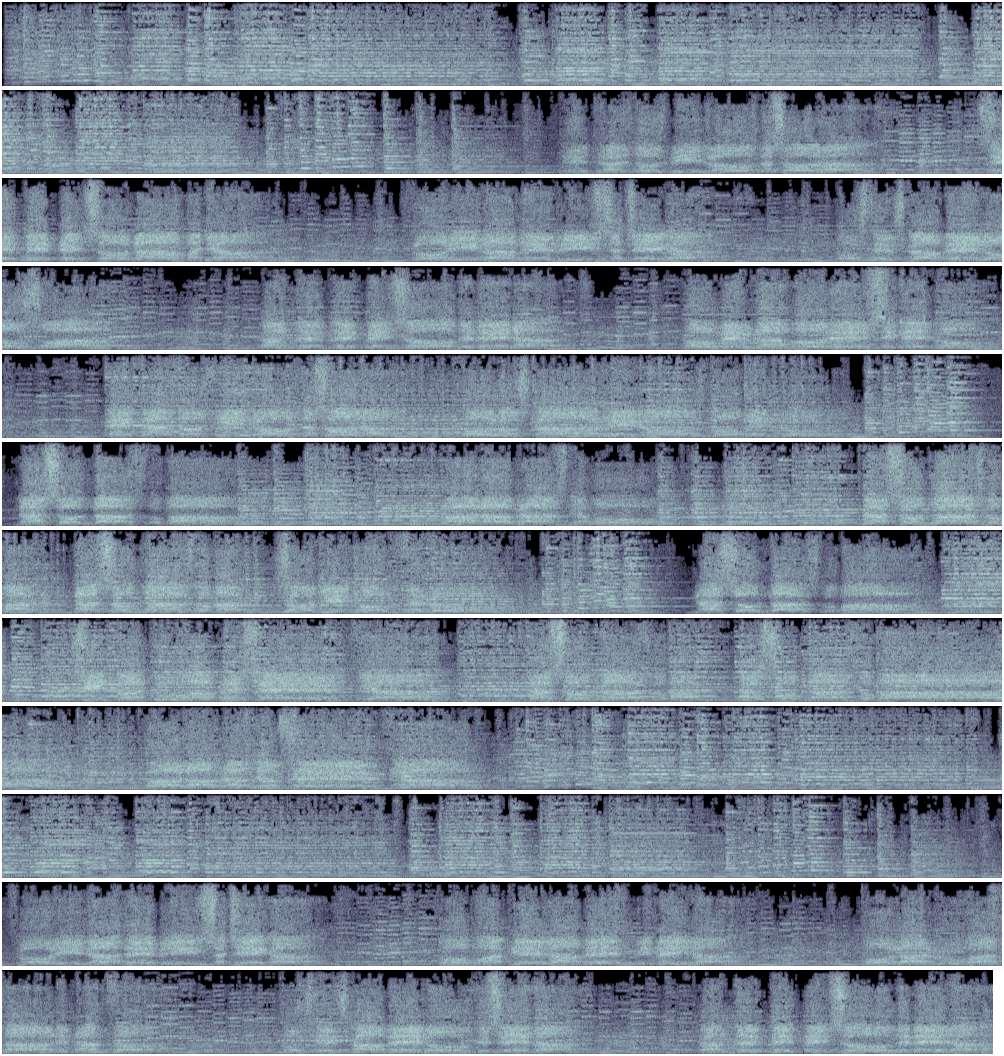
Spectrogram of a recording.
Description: La canción "Nas ondas do mar" intepretada por la Rondalla Club de Campo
